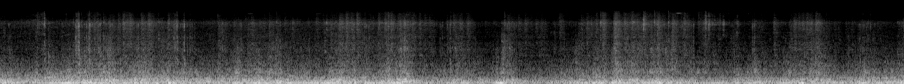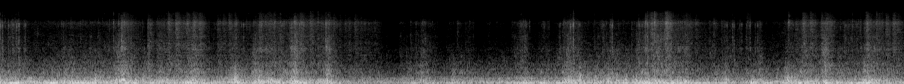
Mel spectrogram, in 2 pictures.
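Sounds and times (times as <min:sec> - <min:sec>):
knocks and rattles from bumps: 0:00.0 - 0:18.0
road and engine rumble: 0:00.0 - 0:18.0.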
